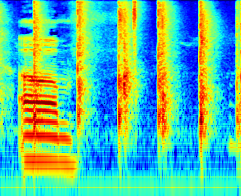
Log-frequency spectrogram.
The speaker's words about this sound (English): I guess if y'all want to clap for the dude.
